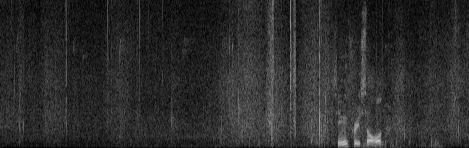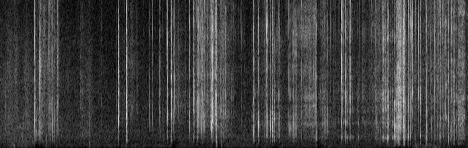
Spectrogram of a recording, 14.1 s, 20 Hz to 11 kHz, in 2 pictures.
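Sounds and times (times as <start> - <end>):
ice crunching underfoot: 6.8 - 14.0.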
